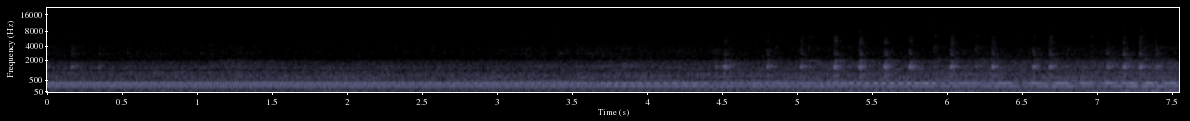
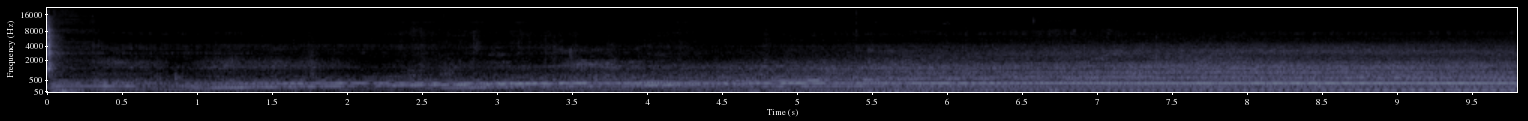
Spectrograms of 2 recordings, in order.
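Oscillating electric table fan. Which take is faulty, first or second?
first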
